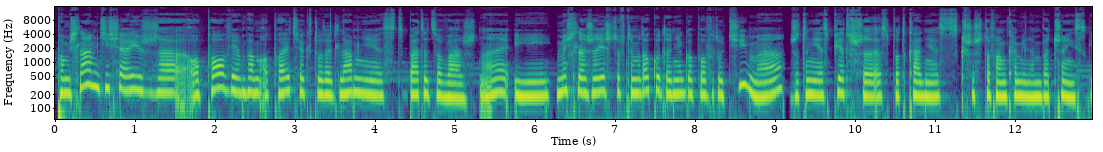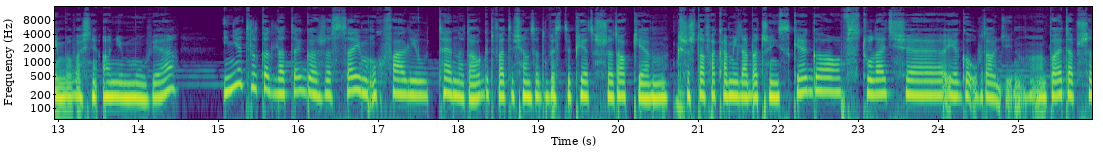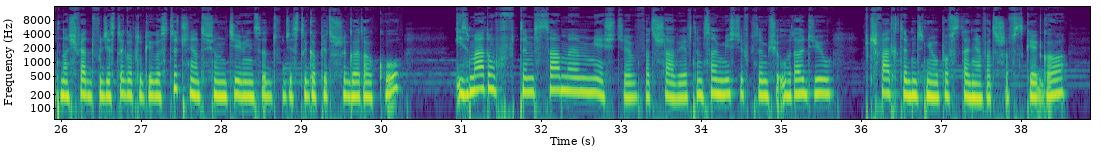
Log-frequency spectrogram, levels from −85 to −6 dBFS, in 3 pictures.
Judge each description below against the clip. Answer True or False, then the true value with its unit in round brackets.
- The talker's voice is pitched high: True (195 Hz)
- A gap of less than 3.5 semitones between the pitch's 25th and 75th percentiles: True (2.7 semitones)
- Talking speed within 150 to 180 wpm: False (130 wpm)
